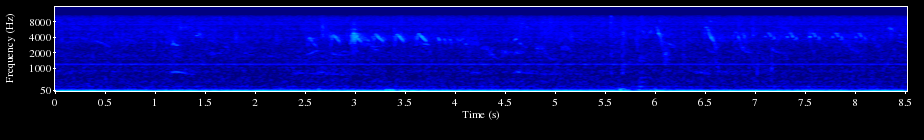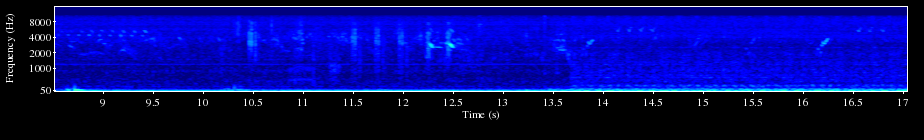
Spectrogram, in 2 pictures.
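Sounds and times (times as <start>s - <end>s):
small birds chirping: 0.0s - 17.0s
low rumble: 3.1s - 17.0s.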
